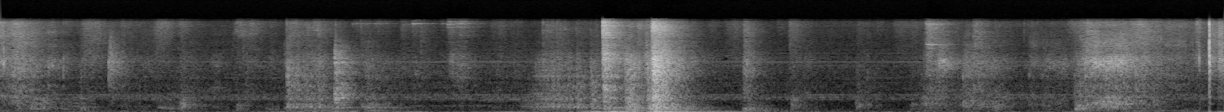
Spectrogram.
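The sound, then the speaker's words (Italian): A door being opened, heard as a few broad knocks and rattling bumps with one louder burst near the middle, set against faint steady background noise. “Hanno aperto la porta mentre io parlavo così e mi ha disturbato un po'”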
